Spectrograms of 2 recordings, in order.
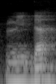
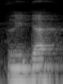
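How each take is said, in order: The two takes are said the same way.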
